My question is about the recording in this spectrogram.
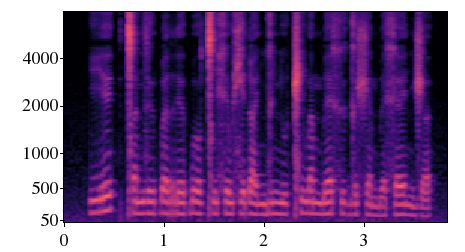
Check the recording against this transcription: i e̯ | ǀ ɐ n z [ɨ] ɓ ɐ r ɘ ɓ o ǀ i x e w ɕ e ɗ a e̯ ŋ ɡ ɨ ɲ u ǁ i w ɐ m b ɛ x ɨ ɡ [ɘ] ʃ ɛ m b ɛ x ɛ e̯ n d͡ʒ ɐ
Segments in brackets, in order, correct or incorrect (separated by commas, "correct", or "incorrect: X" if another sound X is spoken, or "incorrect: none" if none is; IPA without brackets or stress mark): correct, correct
